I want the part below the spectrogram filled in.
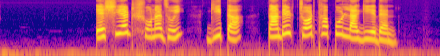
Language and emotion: Bengali, neutral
